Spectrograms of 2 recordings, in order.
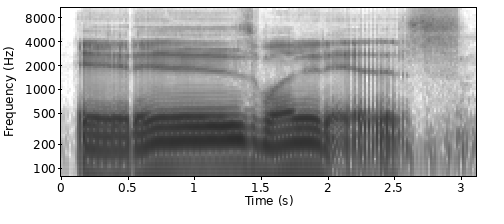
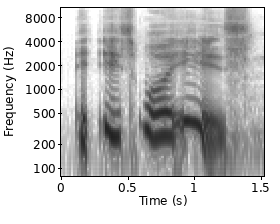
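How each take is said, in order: First: "It is what it is" drawled very slowly in a put-on foreign guide accent; vague foreign tour guide accent. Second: "it is what it is" repeated much higher, in a squeaky disbelieving tourist voice; incredulous tourist. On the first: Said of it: "I don't know what that accent was from". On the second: Acted. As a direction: echo the guide in a high, baffled voice. Tourist echoing the guide.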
